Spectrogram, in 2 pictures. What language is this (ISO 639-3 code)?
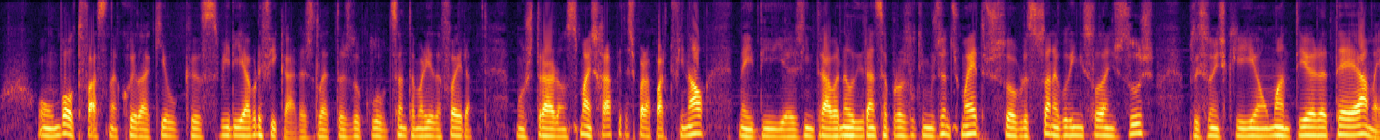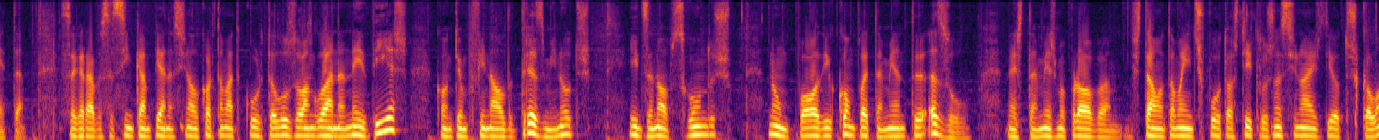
por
